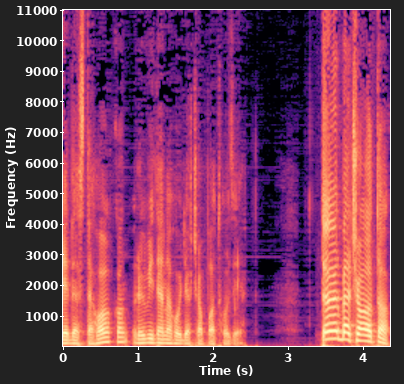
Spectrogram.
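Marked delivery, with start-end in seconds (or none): 3.4-4.4 high, excited shout. A man answers a rider who has just galloped up, shouting excitedly. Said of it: "kiáltotta izgatottan Gunnar".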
